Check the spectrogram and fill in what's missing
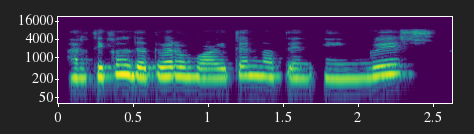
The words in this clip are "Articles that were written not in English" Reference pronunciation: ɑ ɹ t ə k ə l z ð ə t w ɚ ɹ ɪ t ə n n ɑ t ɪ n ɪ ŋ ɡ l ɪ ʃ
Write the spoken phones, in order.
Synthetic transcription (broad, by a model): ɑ ɹ t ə k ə l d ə t w ɚ w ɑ t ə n n ɑ t ɪ n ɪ ŋ ɡ l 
